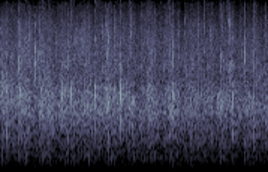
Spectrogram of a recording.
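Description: An audience claps steadily for several seconds, a dense, even wash of many hands with no voices standing out and no break in the sound.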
